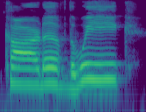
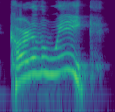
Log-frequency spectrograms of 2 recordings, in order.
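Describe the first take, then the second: First: Slow, higher drawn-out announce; slow announcer voice. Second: Announcer voice. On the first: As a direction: stretch the title out grandly. Segment jingle outro. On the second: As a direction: belt out the segment title. Segment jingle intro. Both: Acted.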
